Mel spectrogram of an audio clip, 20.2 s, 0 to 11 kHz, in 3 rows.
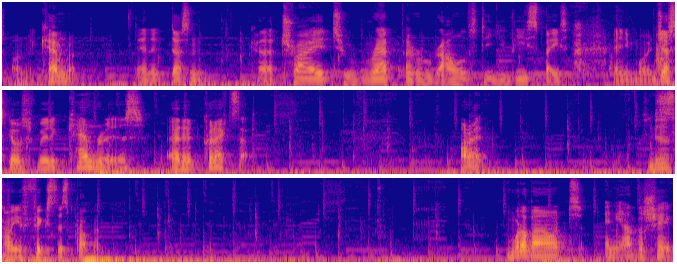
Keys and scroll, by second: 14.4 ctrl+z, 14.8 ctrl+z.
